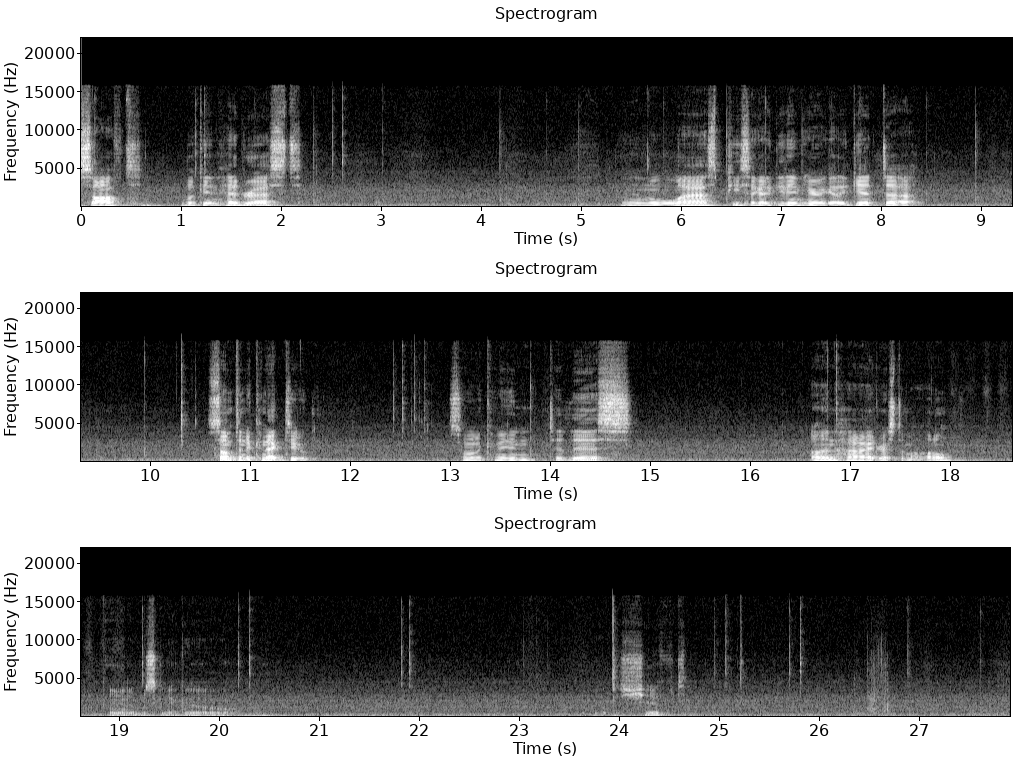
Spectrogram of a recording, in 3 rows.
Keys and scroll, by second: 18.1 l, 26.6 p.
